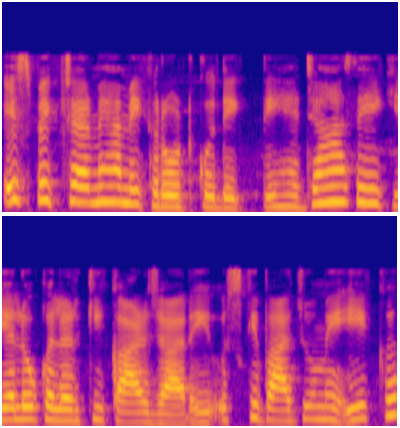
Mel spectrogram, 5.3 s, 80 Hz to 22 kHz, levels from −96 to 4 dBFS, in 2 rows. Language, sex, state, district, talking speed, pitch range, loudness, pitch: Hindi, female, Bihar, Darbhanga, 270 wpm, 205-280 Hz, -15 LUFS, 225 Hz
